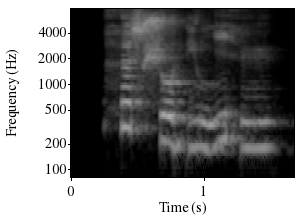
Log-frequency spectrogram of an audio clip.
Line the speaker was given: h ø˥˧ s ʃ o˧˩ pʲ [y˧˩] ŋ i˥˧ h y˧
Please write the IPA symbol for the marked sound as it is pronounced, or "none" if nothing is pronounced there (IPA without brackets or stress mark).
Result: u˧˩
